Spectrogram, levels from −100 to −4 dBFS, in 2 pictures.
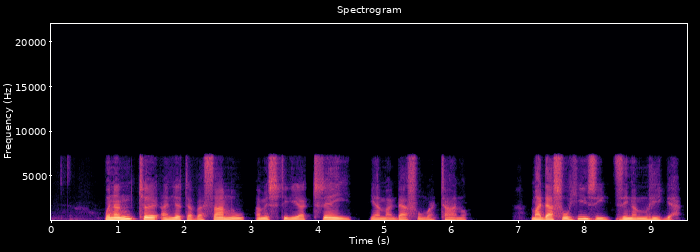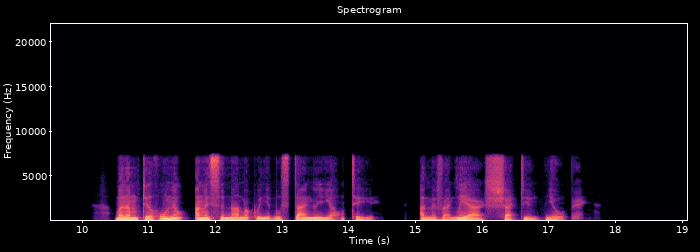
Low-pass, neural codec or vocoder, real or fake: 7.2 kHz; codec, 16 kHz, 0.5 kbps, FunCodec, trained on LibriTTS, 25 frames a second; fake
